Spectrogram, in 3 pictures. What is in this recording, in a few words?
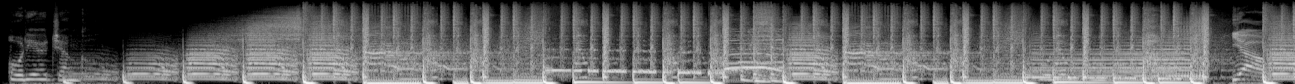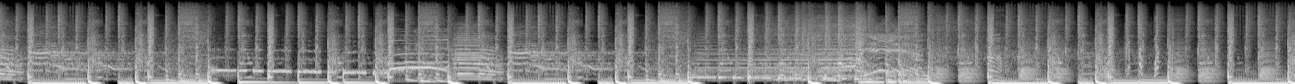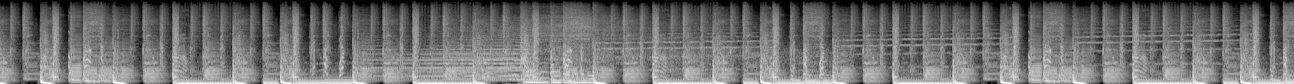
hype app promo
